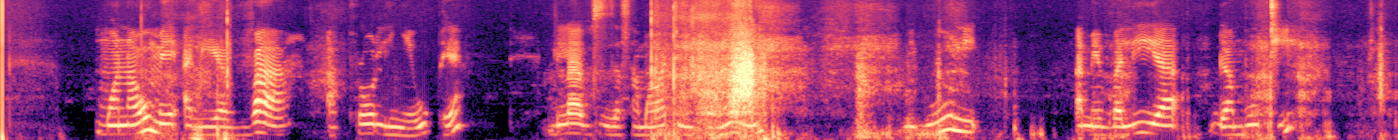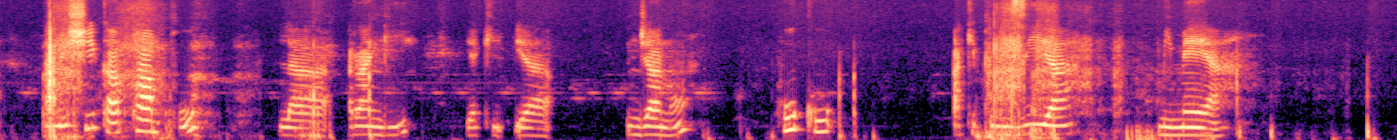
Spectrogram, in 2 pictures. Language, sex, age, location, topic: Swahili, female, 25-35, Mombasa, health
